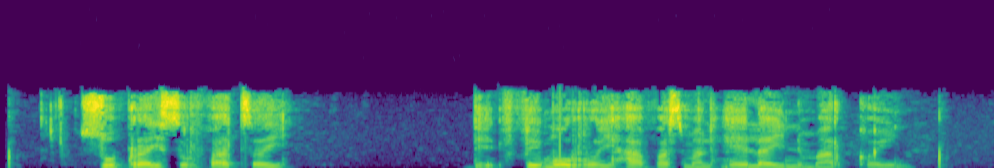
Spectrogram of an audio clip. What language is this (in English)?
Esperanto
